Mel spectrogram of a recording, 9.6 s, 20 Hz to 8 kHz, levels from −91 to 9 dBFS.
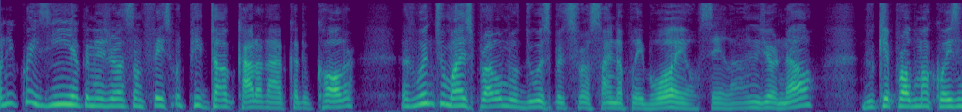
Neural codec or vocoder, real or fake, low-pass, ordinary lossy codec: codec, 16 kHz in and 24 kHz out, 0.4 kbps, LongCat-Audio-Codec, two codebook decoder; fake; 7.2 kHz; MP3, 64 kbps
